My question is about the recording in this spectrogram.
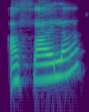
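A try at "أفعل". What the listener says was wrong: No, not afal. Majzum. Majzum means jazm. It means sukoon.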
